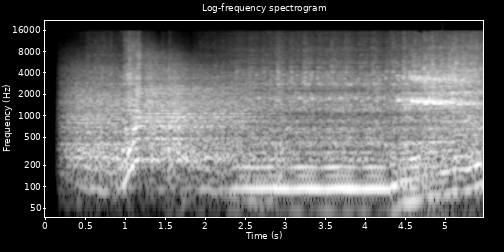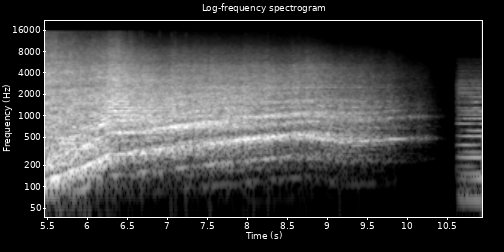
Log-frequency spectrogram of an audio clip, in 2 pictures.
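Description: Car engine sound effect: a quick rising rev about a second in, a steady low rumble, then a long rising rev in the second half that fades out just before the end.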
